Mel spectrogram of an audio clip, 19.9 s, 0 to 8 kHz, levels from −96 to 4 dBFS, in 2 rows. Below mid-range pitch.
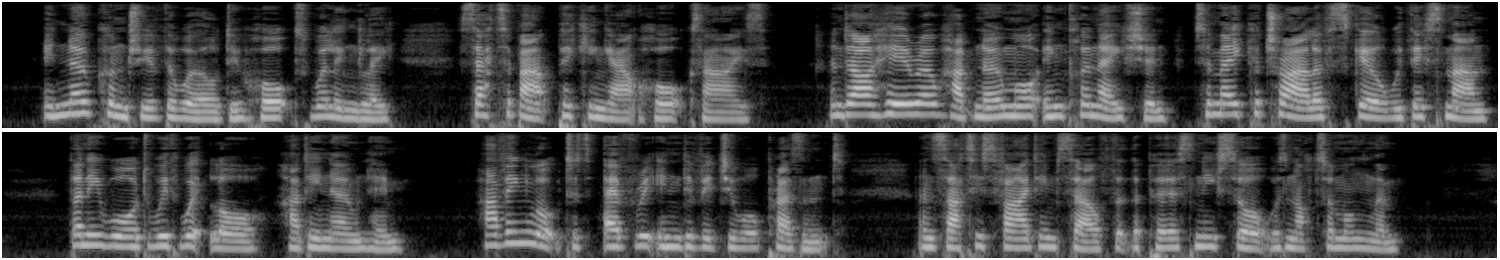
No: medium, 170 Hz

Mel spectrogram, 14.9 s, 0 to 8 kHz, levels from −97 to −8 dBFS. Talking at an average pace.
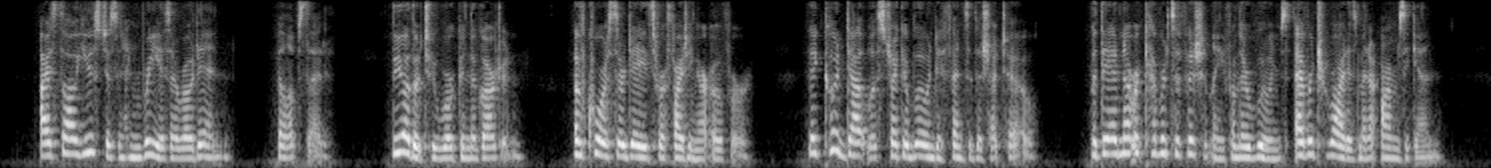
No: fast, 215 wpm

